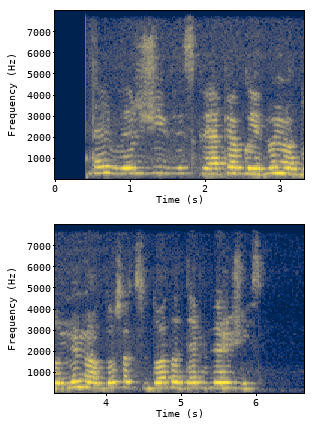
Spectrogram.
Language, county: Lithuanian, Panevėžys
